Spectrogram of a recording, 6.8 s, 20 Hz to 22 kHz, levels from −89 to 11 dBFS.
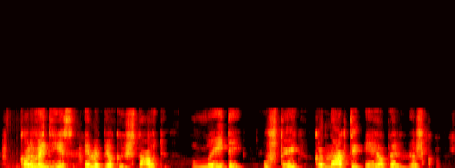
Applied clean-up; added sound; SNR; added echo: neural separator model SepFormer DNS4.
